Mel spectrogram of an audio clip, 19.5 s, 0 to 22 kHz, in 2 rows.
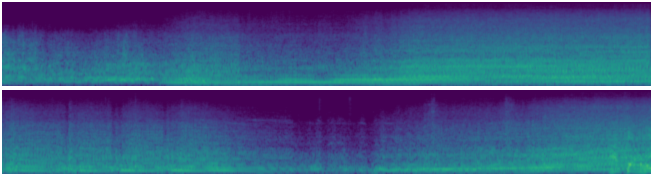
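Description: Trans Am race cars at Sonoma Raceway roar downhill toward turn 11, loud sustained engine howl shifting pitch as the cars pass, with a commentator talking over the noise.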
